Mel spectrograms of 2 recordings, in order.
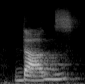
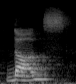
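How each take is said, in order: First: The word ends with a buzzing z sound. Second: The word ends with a hissing s sound. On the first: "esse som aqui provavelmente vai ser um Z" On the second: "se eu disser dogs com um S no final"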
